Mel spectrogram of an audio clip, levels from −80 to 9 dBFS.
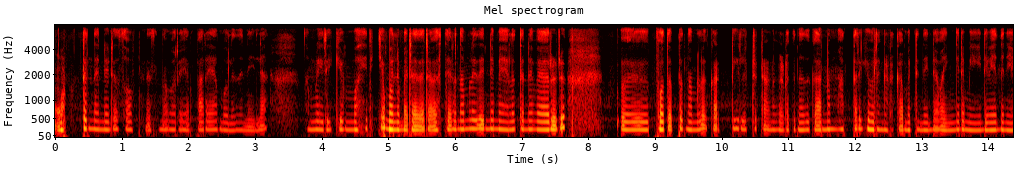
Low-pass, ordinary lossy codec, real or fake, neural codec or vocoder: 7.2 kHz; none; real; none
